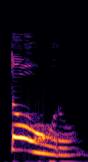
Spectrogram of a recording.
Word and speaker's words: touro: Olha aqui, o primeiro O tem som de O, mas o último tem som de U. Touro.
